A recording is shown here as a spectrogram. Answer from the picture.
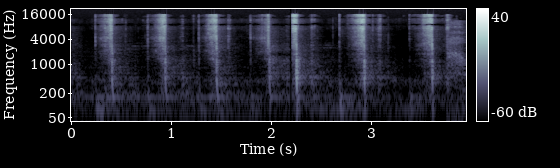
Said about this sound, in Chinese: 切好以后，再改刀把它切成菱形块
